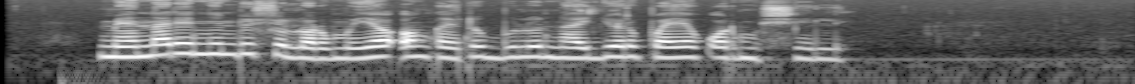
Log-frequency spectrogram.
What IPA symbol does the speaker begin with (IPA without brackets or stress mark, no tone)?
m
